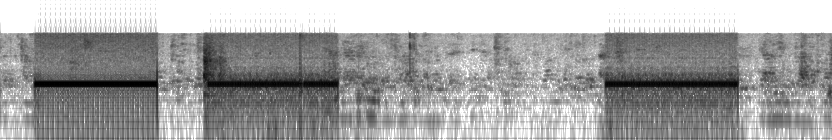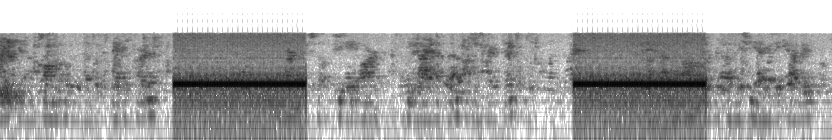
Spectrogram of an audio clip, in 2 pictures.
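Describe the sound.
A phone ringback tone rings out on an outgoing call, five steady mid-pitched two-second bursts repeating at regular intervals, with faint murmuring voices in the gaps between rings.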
